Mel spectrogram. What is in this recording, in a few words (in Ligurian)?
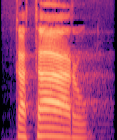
"cataru", dialettu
